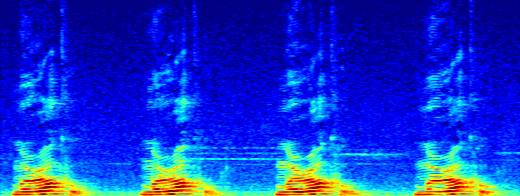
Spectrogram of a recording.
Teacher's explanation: there are three syllables and the stress is on the second one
